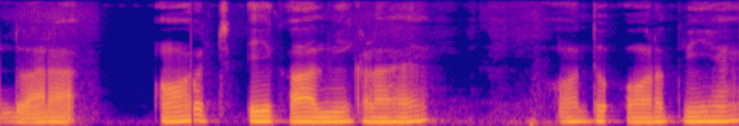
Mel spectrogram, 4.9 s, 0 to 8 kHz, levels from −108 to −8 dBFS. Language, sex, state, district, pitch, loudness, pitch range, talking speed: Hindi, male, Uttar Pradesh, Hamirpur, 115 Hz, -33 LUFS, 105-120 Hz, 135 wpm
